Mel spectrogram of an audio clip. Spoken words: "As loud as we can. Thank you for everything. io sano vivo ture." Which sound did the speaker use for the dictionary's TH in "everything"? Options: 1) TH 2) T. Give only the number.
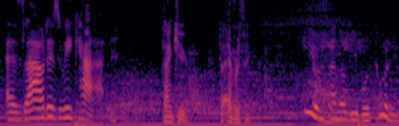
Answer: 1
